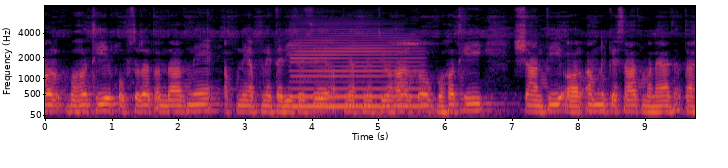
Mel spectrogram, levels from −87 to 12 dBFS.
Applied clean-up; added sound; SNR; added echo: none; Wind instrument, woodwind instrument; 3 dB; reverberation time 1.9 s.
